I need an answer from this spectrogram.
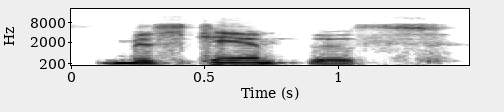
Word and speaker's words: Miscanthus: Miscanthus.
